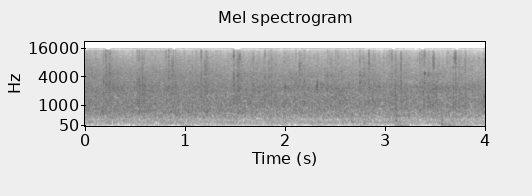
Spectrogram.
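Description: Audience applauding, steady and fairly faint.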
